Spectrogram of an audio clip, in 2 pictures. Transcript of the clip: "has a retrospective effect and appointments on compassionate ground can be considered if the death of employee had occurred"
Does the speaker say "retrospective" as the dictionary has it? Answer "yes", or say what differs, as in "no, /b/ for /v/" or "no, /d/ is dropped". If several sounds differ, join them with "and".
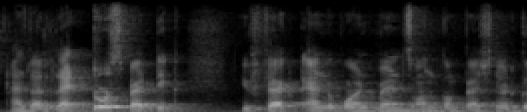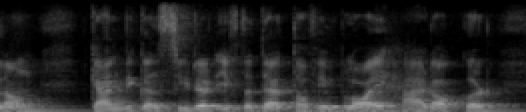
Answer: no, /k/ is dropped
